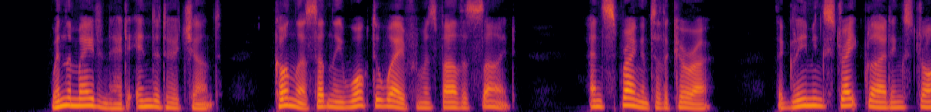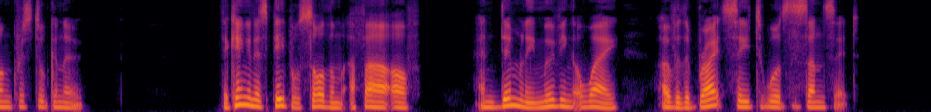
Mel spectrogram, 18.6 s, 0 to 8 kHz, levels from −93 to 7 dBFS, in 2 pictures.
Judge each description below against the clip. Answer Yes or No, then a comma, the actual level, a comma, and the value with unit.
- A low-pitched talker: No, medium, 150 Hz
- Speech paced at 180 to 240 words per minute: No, average, 150 wpm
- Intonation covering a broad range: No, average, 3.4 semitones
